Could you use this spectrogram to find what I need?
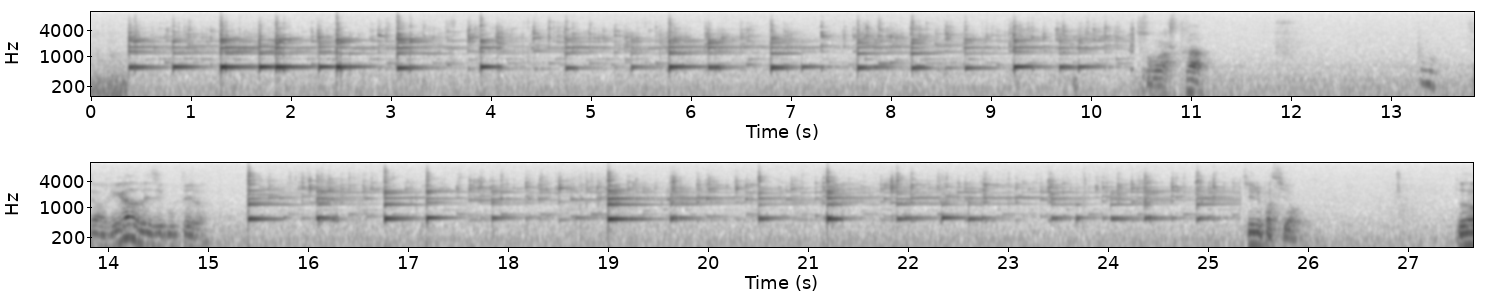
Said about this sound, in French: tous ceux qui ont beaucoup de cloches euh, dans les troupeaux comme ça, c'est passionné. Parce que t'en as d'autres, ils n'en ont rien à foutre. Hein. Autant ils ont de très belles bêtes qu'ils n'ont rien à foutre des cloches.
